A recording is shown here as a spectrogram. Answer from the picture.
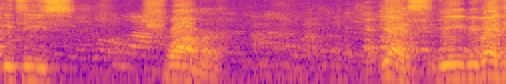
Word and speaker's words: shawarma: One of such words is that it's not shawarma, it is shawarma.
